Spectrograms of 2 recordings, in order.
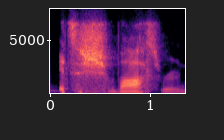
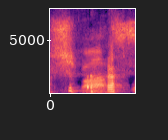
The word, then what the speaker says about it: Shvas rune: just got to say it's Shvas rune, bro, not Shvas.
